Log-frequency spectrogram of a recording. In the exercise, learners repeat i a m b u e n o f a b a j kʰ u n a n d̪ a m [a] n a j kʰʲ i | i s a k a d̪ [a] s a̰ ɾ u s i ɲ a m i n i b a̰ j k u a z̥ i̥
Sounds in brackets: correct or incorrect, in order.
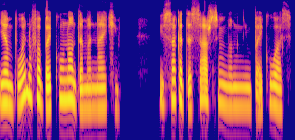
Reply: correct, correct

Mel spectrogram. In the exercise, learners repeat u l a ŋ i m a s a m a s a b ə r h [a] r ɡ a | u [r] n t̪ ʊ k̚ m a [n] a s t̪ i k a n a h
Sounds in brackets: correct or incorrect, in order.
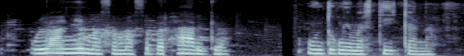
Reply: correct, incorrect, incorrect

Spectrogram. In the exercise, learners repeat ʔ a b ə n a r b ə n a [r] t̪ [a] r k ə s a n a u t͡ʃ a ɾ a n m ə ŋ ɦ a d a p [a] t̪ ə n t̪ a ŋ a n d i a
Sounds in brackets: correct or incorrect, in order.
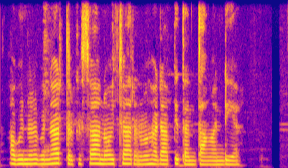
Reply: correct, incorrect, incorrect

